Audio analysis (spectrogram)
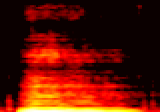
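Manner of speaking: slow, low, sleepy monkey; drawn-out low murmur; Master Turtle voice. Retold or imitated. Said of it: "like, clip from the Kung Fu Panda show".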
